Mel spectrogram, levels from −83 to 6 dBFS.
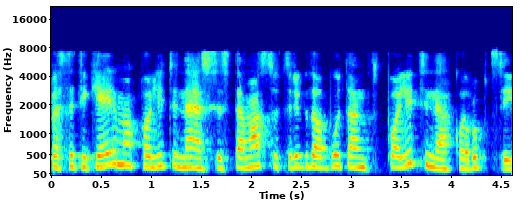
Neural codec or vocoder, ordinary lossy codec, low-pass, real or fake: codec, 16 kHz, 0.8 kbps, ZipCodec; AAC, 32 kbps; 7.2 kHz; fake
